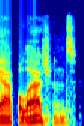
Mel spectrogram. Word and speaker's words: Appalachians: get it, because coming from the foothills of the Appalachians, which is the correct way to pronounce it for anybody out there.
